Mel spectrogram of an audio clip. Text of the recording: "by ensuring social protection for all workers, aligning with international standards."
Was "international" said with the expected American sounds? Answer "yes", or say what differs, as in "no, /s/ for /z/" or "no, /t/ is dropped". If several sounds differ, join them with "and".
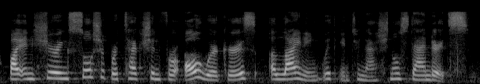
yes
